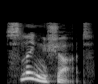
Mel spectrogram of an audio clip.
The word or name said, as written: slingshot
